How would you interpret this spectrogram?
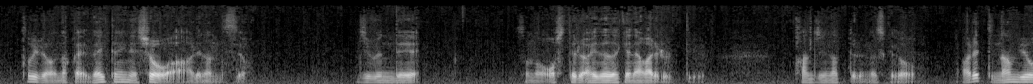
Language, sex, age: Japanese, male, 20-39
